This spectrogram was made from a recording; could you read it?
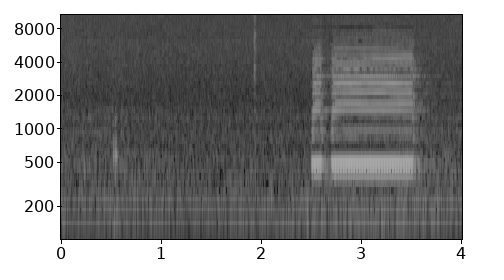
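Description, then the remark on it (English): A car horn honks twice over steady road rumble, a short beep followed by a longer, loud sustained blast, in traffic stuck behind a stopped truck among construction vehicles. “A lot of honking happening here.”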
